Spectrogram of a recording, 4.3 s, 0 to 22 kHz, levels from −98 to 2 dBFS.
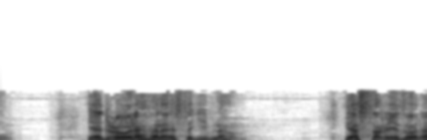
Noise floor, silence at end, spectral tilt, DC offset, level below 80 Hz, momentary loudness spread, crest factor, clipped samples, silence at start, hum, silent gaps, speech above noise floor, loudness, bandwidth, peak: -70 dBFS; 0 s; -3 dB/octave; under 0.1%; -50 dBFS; 13 LU; 16 dB; under 0.1%; 0 s; none; none; 57 dB; -14 LUFS; 8 kHz; 0 dBFS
